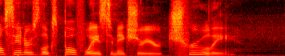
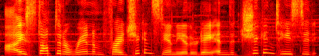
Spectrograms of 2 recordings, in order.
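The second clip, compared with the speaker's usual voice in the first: higher, hammed-up character voice; eager Marty; 6 semitones higher, 3 dB louder than usual. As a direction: play the keen player character, pitched up. Plays Marty replying to the Colonel.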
